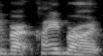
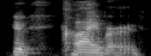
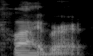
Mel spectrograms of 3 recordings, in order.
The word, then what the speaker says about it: Clyburn: is because he wants Jimmy Cly Clayburn out. I always say that nigga's name wrong. Um Clyburn. Jimmy Clyburn.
